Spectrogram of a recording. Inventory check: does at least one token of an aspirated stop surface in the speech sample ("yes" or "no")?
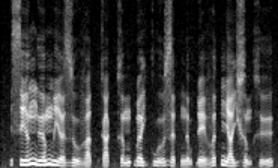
no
